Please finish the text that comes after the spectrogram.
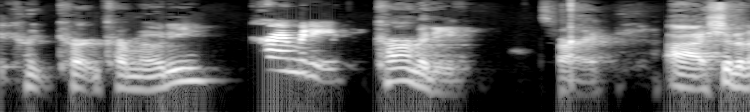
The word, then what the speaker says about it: Carmody: Carmody.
